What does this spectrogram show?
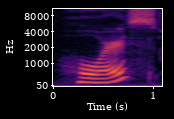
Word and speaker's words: horse: okay so we have horse o and the E is silent then we have all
